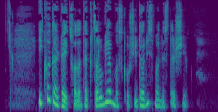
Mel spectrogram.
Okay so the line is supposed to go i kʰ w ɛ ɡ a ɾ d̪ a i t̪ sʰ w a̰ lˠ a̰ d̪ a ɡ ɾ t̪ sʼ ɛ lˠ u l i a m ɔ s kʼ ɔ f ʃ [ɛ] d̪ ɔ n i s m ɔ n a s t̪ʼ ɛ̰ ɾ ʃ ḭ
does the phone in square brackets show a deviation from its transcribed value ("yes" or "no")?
yes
